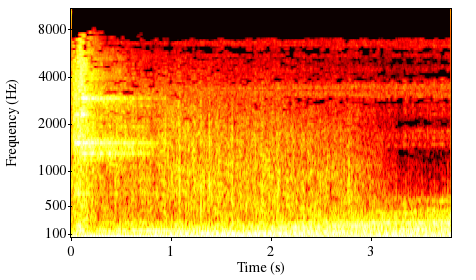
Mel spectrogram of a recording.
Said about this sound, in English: Aimed right at the middle of that infuriating grate, the extra-strength dark explosion finally did the trick. It overwhelmed the anti-magic enchantment on the steel and the surrounding stone, blowing them apart.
